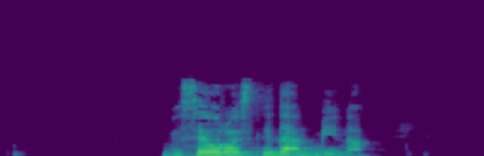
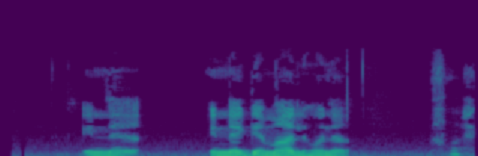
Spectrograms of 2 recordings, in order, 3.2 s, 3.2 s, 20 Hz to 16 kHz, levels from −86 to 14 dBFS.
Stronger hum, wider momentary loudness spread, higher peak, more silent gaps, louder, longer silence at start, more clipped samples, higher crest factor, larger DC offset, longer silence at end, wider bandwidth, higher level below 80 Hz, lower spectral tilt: neither; first, 18 LU vs 13 LU; first, -4 dBFS vs -12 dBFS; neither; first, -20 LUFS vs -29 LUFS; first, 1.1 s vs 0.55 s; neither; about the same, 20 dB vs 18 dB; neither; first, 0.8 s vs 0 s; second, 8.2 kHz vs 10.5 kHz; about the same, -76 dBFS vs -72 dBFS; about the same, -5.5 dB/octave vs -6.5 dB/octave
